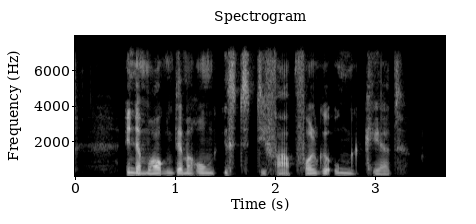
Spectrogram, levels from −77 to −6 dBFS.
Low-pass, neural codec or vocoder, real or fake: 7.2 kHz; vocoder, 44.1 kHz, 128 mel bands every 256 samples, BigVGAN v2; fake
